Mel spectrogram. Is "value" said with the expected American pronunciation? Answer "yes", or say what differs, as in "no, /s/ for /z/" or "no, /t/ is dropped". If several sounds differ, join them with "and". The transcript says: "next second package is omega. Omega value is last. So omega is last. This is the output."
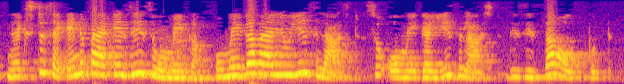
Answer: yes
